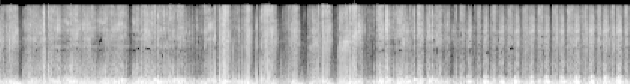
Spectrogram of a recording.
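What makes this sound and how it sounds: Long yellow nails on both hands scratch fast and hard across the hollow mesh grille of an uncovered black metal USB microphone. The result is a dense, continuous scraping and rasping with a heavy, boomy low end and quick, closely spaced strokes that barely ring after each pass.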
